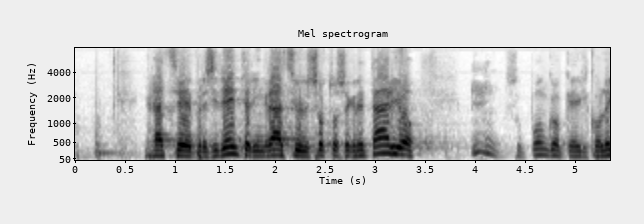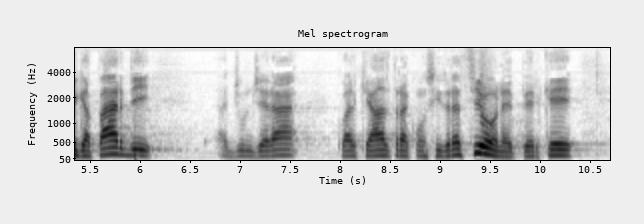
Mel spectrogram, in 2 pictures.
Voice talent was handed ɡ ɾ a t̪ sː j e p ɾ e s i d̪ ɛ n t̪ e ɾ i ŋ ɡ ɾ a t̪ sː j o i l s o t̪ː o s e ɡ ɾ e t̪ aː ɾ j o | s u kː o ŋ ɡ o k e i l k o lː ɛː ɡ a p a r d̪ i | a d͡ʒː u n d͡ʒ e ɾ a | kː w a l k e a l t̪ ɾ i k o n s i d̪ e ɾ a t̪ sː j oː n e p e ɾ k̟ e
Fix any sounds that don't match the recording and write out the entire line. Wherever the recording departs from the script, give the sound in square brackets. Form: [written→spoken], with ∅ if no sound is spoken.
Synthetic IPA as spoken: ɡ ɾ a t̪ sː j e p ɾ e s i d̪ ɛ n t̪ e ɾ i ŋ ɡ ɾ a t̪ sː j o i l s o t̪ː o s e ɡ ɾ e t̪ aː ɾ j o | s u [kː→pː] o ŋ ɡ o k e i l k o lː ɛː ɡ a p a r d̪ i | a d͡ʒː u n d͡ʒ e ɾ a | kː w a l k e a l t̪ ɾ [i→a] k o n s i d̪ e ɾ a t̪ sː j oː n e p e [ɾ→r] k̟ e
